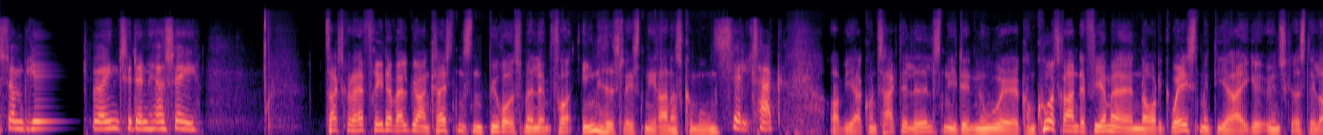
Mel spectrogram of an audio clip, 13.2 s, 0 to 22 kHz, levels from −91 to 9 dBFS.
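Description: A speech clip with what sounds like a long network dropout: the stream most likely stopped delivering audio from 0.35 to 0.85 s, and about half a second of sound never arrived. The receiver smeared the last sound into a fading buzz for nearly all of that gap, followed by a brief silence of about 60 ms, before speech resumes with "ind til den her", the lost portion simply gone.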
